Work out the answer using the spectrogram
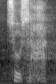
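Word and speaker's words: סוסה: Bien, o sea, bien interesante que también simbolice el aliento del Eterno, porque la letra E no es G, sino como una G. Yo lo digo como una H muda nosotros porque es como más práctico, pero en realidad es como un...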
